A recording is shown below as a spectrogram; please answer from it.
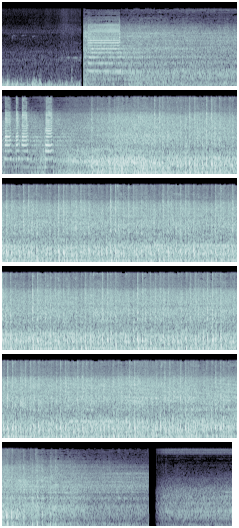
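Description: A train horn blows once, then gives three short blasts. A locomotive-hauled passenger train then passes close by with a loud, steady rumble and wheel noise, fading away near the end.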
